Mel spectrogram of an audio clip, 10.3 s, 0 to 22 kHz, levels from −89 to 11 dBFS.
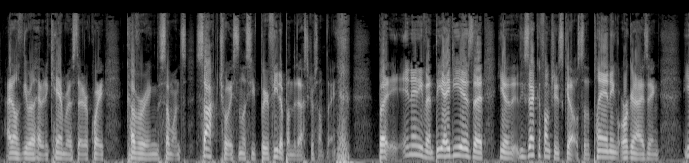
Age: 30-49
